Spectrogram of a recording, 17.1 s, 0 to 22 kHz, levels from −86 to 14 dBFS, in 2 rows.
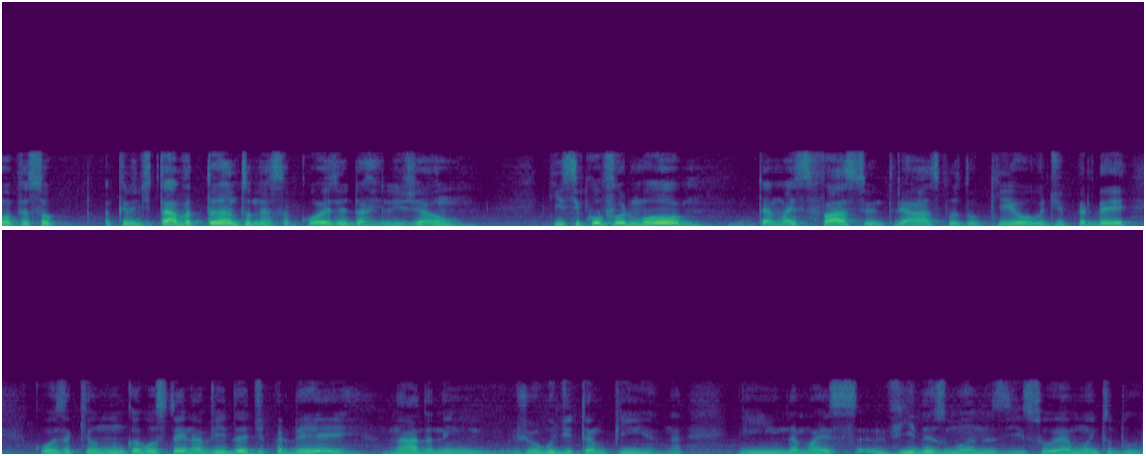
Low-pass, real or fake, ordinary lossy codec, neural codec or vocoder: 7.2 kHz; fake; none; autoencoder, 48 kHz, 128 numbers a frame, DAC-VAE, trained on Japanese speech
